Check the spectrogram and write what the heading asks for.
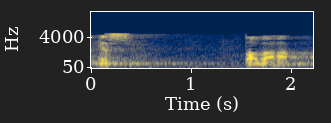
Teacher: فأبدلت التاء حرفا مستعليا مناسبا لحرف الإطباق وهو الطاء حتى يسير الكلام على نسق واحد، فقيل اصطبر.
